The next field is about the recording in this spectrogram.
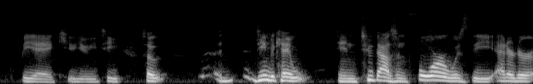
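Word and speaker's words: Baquet: I read this really interesting article talking to, I just learned I've been mispronouncing his name, Dean Beck, B-A-Q-U-E-T. So Dean Beck in 2004 was the editor of the Los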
